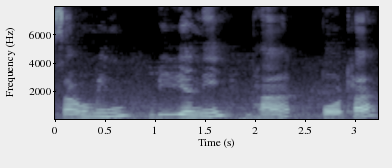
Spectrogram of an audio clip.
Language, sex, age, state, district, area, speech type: Assamese, female, 30-45, Assam, Golaghat, urban, spontaneous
